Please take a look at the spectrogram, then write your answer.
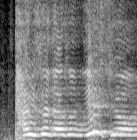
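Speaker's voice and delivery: high, very loud desperate call; shouting out. Acted. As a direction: belt it out to be heard over the crowd. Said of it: "막 소리를 지르는 거예요". (목청껏 소리 지르듯이)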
